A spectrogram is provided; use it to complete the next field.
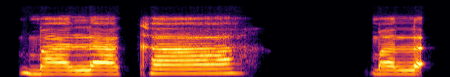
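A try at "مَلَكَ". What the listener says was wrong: Malaka. Malaka. Malaka. So the ka, we will have to increase. Malaka. Malaka.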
